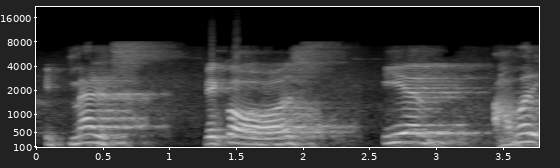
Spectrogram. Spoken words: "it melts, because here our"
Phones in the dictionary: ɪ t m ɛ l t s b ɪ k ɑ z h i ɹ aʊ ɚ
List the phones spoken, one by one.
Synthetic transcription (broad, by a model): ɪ t m ɛ l t s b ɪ k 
